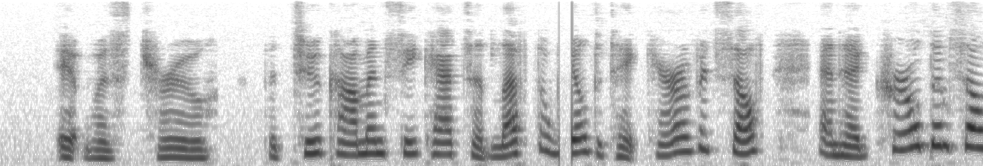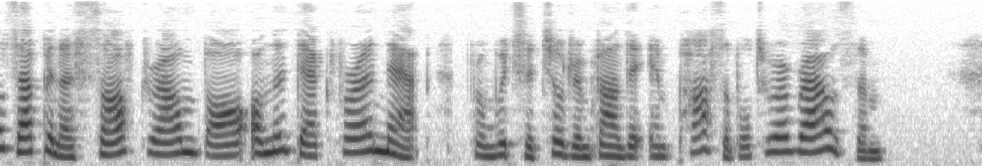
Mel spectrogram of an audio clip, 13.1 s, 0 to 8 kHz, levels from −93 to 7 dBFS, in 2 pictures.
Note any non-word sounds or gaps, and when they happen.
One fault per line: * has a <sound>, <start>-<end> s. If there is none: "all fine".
* has a dropout, 3.7-3.8 s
